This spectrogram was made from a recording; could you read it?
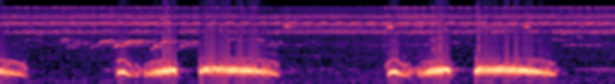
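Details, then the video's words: Spotted dove call used as a lure to attract wild doves: two mellow, mid-pitched cooing phrases, each a short hooked note followed by a longer, drawn-out falling coo, the phrases spaced almost two seconds apart. "SUARA PIKAT BURUNG TEKUKUR PALING AMPUH || PANCINGAN TEKUKUR LIAR"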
